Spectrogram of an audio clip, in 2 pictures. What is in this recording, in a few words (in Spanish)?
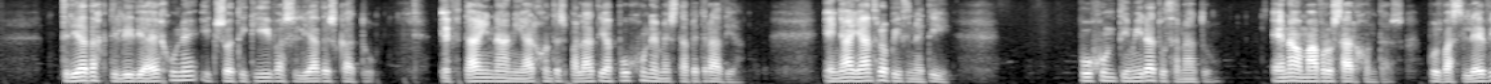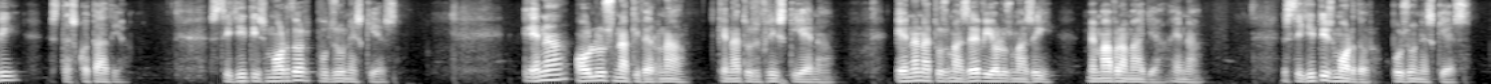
Poema anillo Griego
